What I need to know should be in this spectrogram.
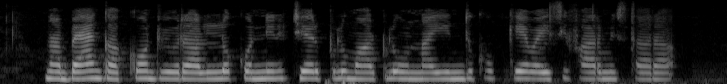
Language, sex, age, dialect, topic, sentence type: Telugu, female, 18-24, Southern, banking, question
